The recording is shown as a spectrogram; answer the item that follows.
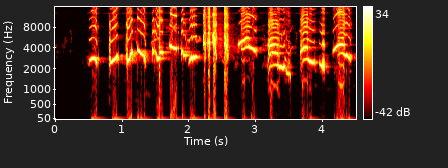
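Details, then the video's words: Oriental magpie-robin singing a harsh song to provoke rivals: tight sequence of whistled, rising and falling slurs, a cluster of harsh buzzy rasps midway, then more ringing whistled notes. "suara kacer kasar memancing lawan"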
